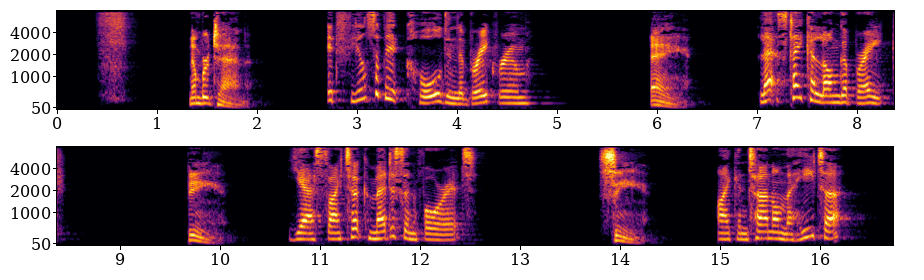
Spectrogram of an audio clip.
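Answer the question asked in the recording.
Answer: C: I can turn on the heater.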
